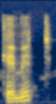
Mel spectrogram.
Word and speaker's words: Kemet: And to explain why I didn't write the vowels, like I pronounced the vowels, Kemet, E-K-E-M-E-T, because we are not very sure about the vowels when we read the Egyptian language. We are very sure about the consonant.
